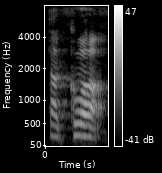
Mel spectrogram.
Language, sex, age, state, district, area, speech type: Telugu, female, 30-45, Telangana, Warangal, rural, spontaneous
